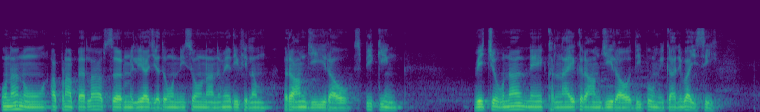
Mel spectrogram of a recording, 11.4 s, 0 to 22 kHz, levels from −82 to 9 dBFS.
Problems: constant background noise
